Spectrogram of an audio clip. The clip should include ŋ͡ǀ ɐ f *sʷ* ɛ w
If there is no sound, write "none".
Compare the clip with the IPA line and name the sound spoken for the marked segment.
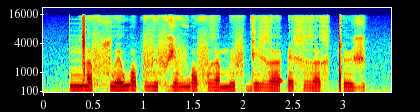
sʷ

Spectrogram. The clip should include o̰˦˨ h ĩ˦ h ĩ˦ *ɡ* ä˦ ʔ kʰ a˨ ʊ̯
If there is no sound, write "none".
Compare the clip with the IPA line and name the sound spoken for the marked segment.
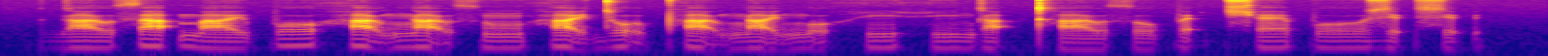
ɡ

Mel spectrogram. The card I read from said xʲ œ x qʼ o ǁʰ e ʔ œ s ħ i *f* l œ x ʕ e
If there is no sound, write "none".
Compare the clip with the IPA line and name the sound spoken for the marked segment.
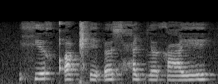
b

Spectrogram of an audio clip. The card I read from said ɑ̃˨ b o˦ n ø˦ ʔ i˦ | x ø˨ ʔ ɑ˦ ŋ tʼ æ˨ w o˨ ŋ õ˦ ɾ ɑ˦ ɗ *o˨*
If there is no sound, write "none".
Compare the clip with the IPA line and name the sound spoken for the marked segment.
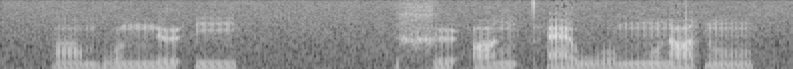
õ˨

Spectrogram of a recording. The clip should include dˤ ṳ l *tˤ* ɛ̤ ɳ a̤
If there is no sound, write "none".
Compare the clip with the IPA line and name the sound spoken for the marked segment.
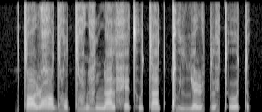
tˤ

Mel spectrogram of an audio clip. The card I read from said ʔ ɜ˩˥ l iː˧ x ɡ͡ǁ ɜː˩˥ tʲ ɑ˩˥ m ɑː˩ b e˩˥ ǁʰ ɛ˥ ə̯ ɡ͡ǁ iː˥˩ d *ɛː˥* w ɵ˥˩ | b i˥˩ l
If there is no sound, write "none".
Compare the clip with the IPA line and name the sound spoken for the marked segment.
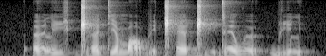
ɛː˥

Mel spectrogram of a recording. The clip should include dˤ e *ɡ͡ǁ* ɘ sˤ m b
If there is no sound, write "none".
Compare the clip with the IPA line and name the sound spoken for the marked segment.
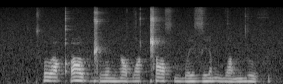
ǁ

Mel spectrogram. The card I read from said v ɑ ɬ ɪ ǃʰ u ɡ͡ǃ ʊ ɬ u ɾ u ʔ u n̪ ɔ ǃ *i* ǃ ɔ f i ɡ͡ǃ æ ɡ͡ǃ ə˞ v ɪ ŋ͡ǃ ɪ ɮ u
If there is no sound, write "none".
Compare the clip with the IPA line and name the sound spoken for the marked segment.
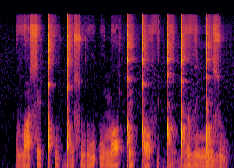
ɪ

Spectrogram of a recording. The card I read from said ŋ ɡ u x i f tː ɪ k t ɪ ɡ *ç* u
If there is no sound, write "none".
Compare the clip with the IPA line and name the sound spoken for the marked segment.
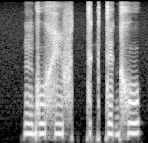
x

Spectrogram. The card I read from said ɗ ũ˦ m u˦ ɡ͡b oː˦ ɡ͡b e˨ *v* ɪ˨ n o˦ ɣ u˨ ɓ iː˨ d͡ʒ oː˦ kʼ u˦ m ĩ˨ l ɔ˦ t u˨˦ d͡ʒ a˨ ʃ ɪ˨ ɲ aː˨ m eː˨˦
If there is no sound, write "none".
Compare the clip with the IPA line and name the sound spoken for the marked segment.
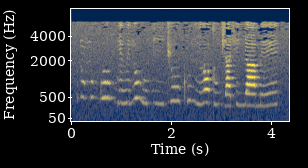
β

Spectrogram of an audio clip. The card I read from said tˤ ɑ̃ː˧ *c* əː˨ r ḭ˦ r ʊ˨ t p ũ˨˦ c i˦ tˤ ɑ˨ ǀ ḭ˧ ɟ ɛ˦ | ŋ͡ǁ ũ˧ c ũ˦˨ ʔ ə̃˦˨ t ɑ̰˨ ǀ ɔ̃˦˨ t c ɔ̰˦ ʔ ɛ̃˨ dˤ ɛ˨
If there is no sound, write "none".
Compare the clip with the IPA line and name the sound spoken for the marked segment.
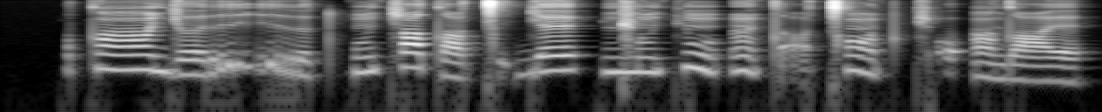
ɟ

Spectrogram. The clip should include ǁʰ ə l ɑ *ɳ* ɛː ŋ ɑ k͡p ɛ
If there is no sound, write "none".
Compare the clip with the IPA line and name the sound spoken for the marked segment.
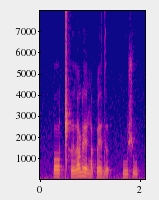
ɳ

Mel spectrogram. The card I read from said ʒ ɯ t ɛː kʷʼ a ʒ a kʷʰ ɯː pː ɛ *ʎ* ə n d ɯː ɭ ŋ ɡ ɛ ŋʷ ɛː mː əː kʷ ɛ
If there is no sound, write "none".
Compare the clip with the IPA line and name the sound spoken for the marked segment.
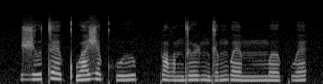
lˠ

